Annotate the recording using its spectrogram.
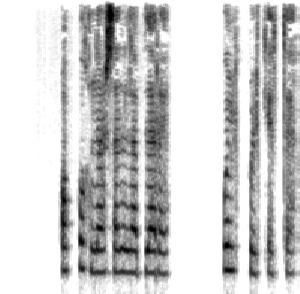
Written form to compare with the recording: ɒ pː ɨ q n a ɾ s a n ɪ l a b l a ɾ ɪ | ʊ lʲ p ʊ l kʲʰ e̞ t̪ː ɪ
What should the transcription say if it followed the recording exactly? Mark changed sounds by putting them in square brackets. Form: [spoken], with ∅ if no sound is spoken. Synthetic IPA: ɒ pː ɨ q n a ɾ s a n ɪ l a b l a ɾ ɪ | ʊ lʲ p ʊ l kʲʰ e̞ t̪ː ɪ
